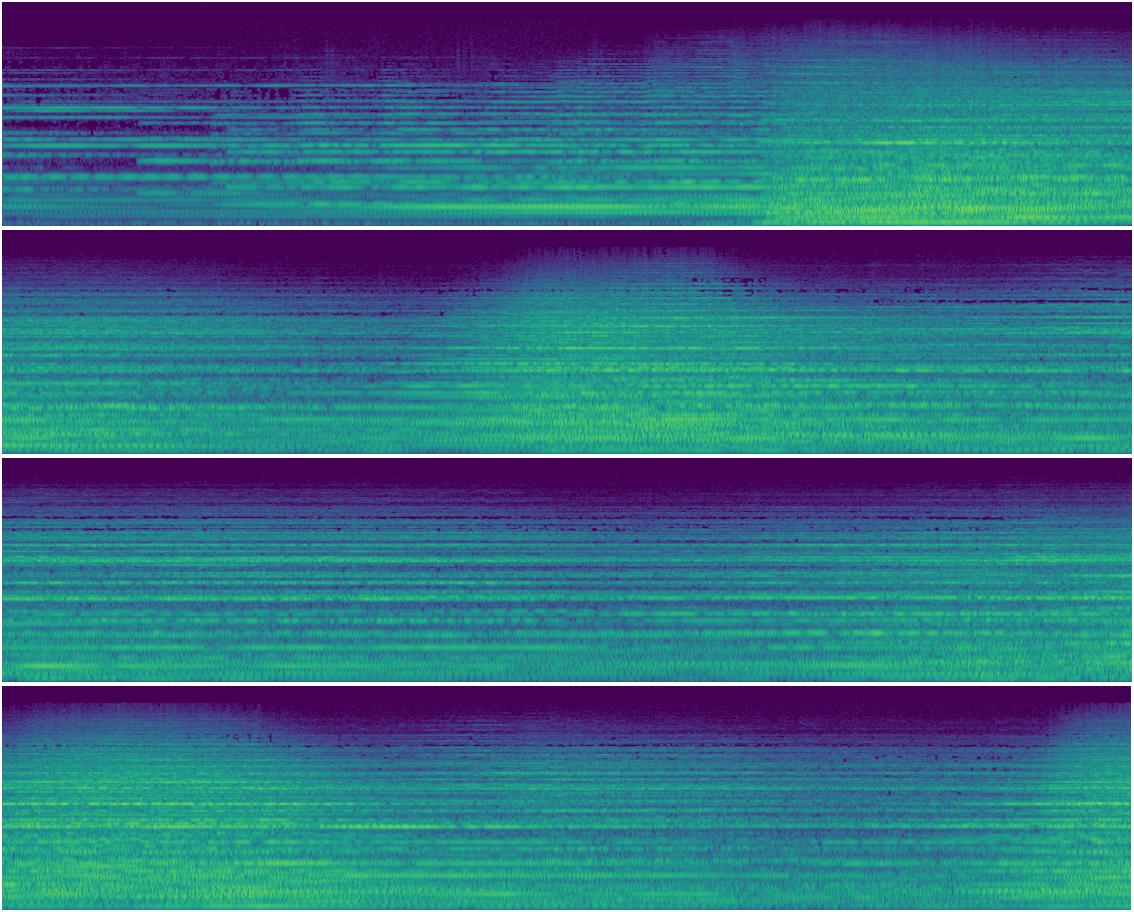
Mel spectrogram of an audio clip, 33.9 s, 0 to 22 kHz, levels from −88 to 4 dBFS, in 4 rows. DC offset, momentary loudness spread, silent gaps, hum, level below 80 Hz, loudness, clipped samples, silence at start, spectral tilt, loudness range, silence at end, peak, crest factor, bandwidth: under 0.1%; 13 LU; none; none; -40 dBFS; -18 LUFS; under 0.1%; 0 s; -3.5 dB/octave; 10 LU; 0 s; -2 dBFS; 18 dB; 15 kHz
